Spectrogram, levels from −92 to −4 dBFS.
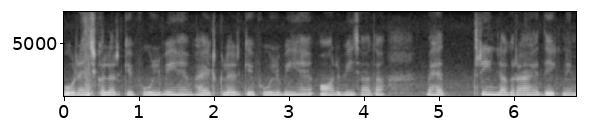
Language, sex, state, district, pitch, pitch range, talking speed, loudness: Hindi, female, Jharkhand, Jamtara, 220 Hz, 215-230 Hz, 185 wpm, -15 LUFS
